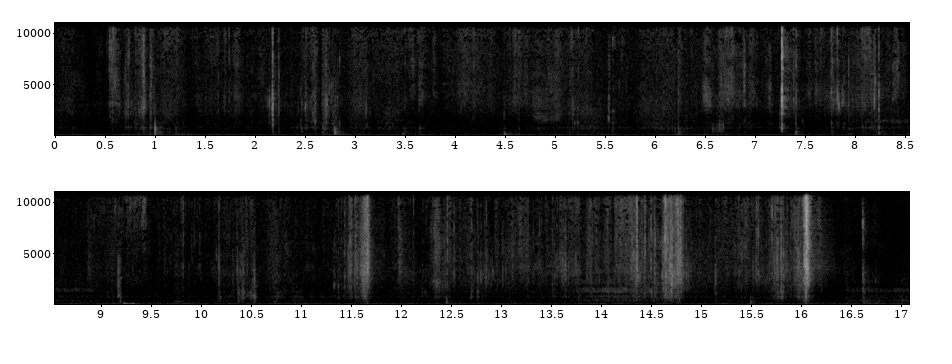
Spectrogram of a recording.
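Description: Bible pages are turned with faint, papery rustles and soft crinkly flicks scattered across the stretch. They are irregular and quiet, with a few sharper crisp turns near the end and no talking.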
